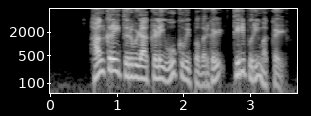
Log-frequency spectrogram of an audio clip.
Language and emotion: Tamil, neutral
